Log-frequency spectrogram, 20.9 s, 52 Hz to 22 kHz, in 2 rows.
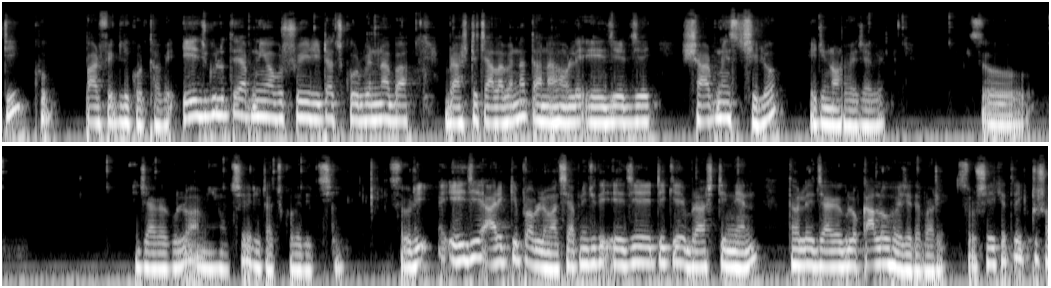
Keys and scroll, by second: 14.9 ctrl+z.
